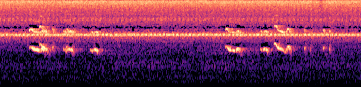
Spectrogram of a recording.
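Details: Two toucans chatting outside a studio window: short squealing, downward-sliding notes in two clusters of quick calls, separated by a few seconds of quiet, over a constant high-pitched hiss and whine.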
